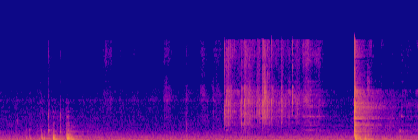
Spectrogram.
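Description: Handling of a plastic-wrapped pickle and the items on a plate: a soft crinkle of plastic a little past halfway, then one sharp clink against the plate near the end.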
